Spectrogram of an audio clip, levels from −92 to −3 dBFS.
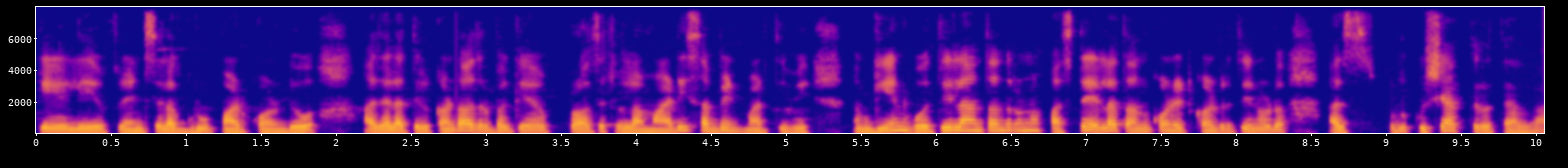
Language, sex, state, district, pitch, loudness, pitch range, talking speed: Kannada, female, Karnataka, Bellary, 180 Hz, -19 LUFS, 170-200 Hz, 165 wpm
